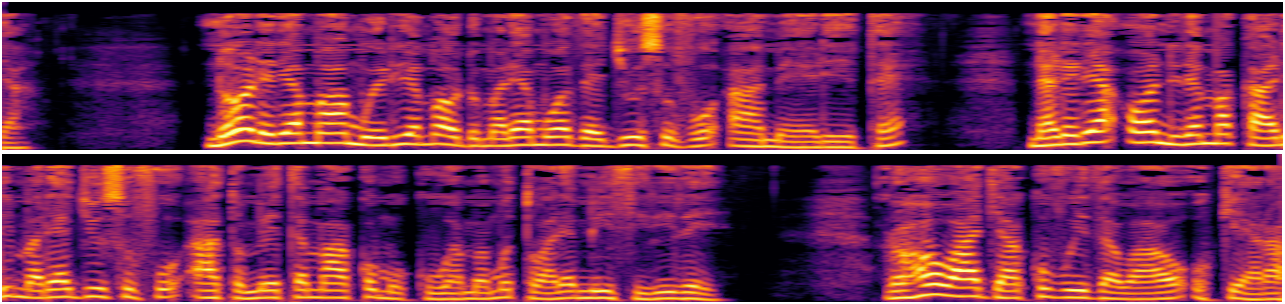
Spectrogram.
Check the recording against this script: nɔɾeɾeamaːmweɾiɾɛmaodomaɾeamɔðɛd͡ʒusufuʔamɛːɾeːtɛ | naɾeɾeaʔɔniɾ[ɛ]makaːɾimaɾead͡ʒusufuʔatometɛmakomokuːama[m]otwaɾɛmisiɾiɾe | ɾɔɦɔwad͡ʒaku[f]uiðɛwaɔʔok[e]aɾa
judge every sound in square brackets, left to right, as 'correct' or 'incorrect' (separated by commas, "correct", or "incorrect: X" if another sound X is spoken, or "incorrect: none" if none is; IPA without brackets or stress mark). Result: correct, correct, incorrect: v, correct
